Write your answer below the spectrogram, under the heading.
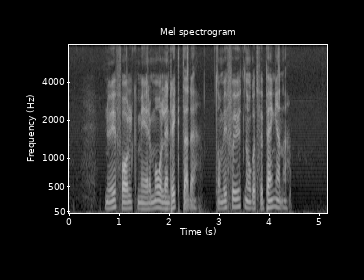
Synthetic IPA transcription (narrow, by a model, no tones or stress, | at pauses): nʉ̟ːæɾfɔlkmeːɾmoːlɪnɾɪkt̪a̰d̪ə̰d̪̥ɔmvɪfoːɾʉ̟ːt̪noːɡɔt̪fœɾpʰɛŋːaɳa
